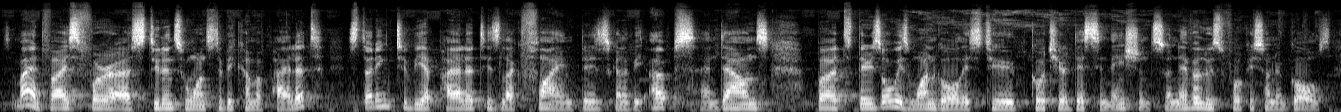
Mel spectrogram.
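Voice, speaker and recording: A man's voice: mid-range voice, moderate pace, darkish tone, faint music behind. A man from Madagascar, a flight instructor, speaking earnestly with frequent hesitant fillers. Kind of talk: testimonial interview.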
